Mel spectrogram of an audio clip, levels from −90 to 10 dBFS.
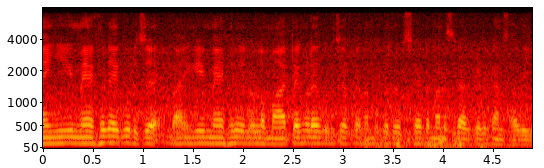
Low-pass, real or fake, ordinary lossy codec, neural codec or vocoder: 7.2 kHz; real; none; none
